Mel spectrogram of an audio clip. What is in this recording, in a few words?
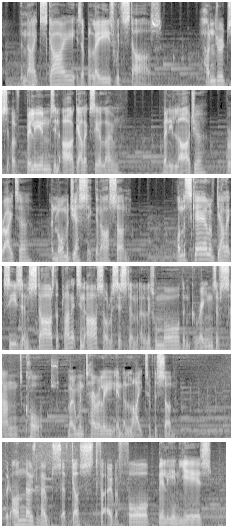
Documentary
